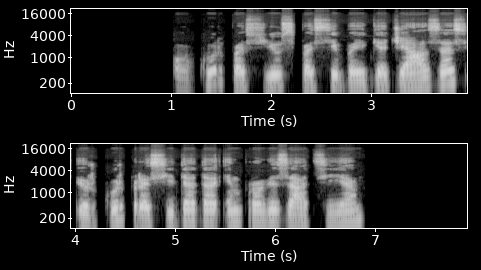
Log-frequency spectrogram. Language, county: Lithuanian, Vilnius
